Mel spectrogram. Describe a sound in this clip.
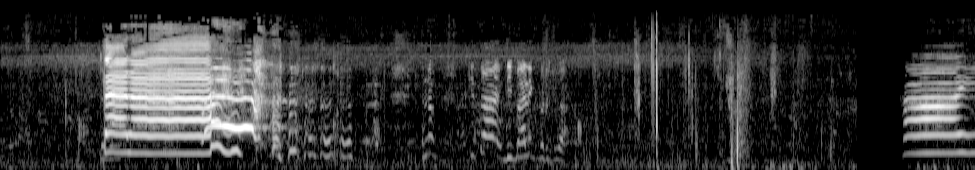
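A young woman calls out in a high, drawn-out voice.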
